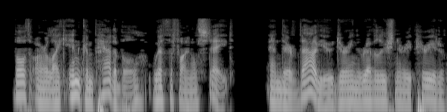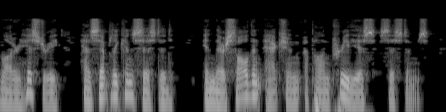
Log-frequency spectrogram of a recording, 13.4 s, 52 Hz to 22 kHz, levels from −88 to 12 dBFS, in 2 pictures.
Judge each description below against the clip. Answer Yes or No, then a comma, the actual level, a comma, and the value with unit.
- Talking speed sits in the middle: No, slow, 125 wpm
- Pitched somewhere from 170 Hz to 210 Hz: No, very low, 90 Hz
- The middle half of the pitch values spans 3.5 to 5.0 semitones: Yes, average, 4.2 semitones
